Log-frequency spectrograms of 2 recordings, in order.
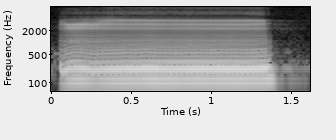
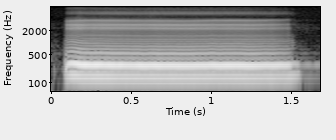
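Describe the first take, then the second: First: The hum is pushed downward, placed low. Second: The hum is pushed upward, placed high. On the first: "밑으로 갑니다" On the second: "위로 한번 가볼까요?"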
